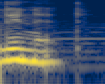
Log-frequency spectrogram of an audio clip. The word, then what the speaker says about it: Lynette: I'm Lynette. Like the bird, you know, but it is spelled differently.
